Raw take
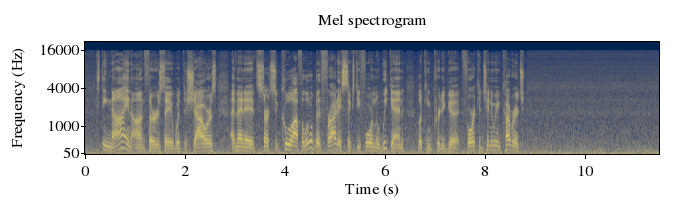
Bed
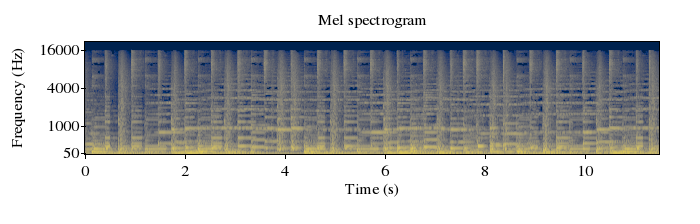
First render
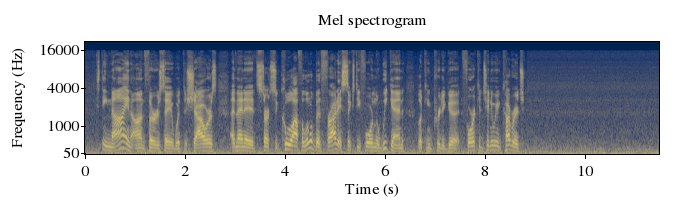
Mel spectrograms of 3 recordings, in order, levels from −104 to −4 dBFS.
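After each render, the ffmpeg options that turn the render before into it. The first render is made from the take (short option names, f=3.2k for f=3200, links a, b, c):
-af "afftdn=nr=6:nf=-42"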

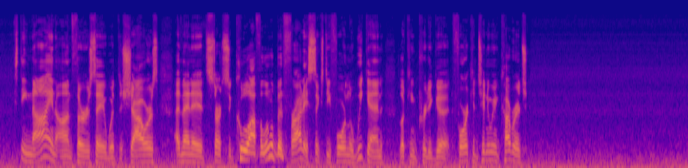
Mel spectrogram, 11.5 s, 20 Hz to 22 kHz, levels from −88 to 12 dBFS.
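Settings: -filter_complex "[0:a]asettb=1/sr,asplit=3[a][b][c];[a]atrim=end=3.954[d];[b]atrim=start=3.95:end=4.78,asetpts=PTS-STARTPTS,afade=t=in:d=0.004:c=qsin,afade=t=out:st=0.826:d=0.004:c=qsin,lowshelf=f=150:t=q:w=3:g=-14[e];[c]atrim=start=4.776[f];[d][e]acrossfade=d=0.004:c1=hsin:c2=qsin[g];[g][f]acrossfade=d=0.004:c1=qsin:c2=hsin"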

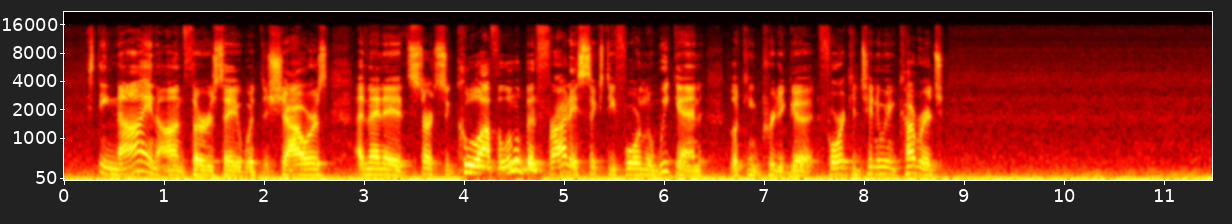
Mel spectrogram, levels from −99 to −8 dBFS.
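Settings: -af "lowshelf=f=120:g=9.5,bandreject=f=50:t=h:w=6,bandreject=f=100:t=h:w=6,bandreject=f=150:t=h:w=6,bandreject=f=200:t=h:w=6,bandreject=f=250:t=h:w=6,bandreject=f=300:t=h:w=6,bandreject=f=350:t=h:w=6,bandreject=f=400:t=h:w=6,bandreject=f=450:t=h:w=6"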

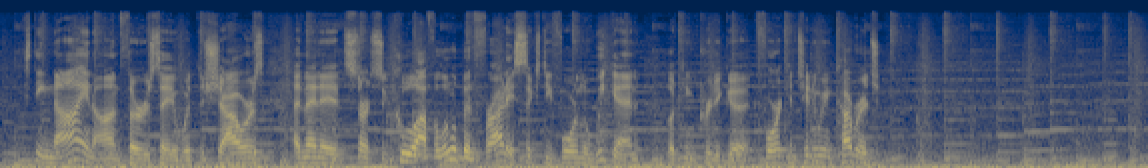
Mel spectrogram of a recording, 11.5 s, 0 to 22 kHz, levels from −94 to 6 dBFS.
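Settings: -filter_complex "[1:a]volume=-11.5dB[a];[0:a][a]amix=inputs=2:normalize=0"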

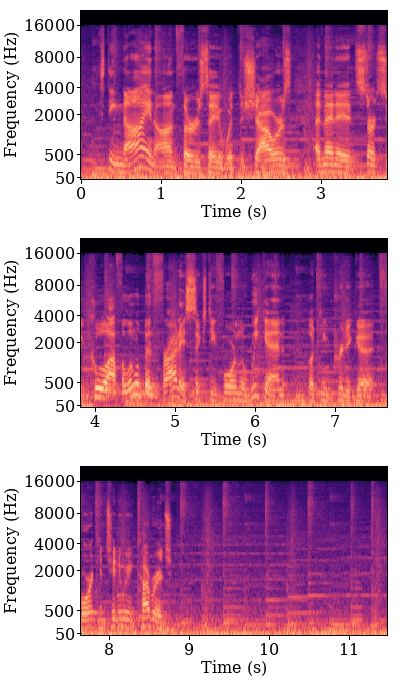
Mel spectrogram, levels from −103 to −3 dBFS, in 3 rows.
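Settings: -af "volume=5dB"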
